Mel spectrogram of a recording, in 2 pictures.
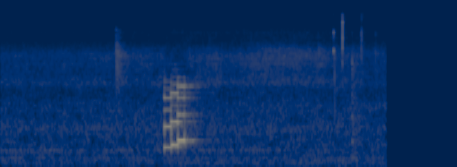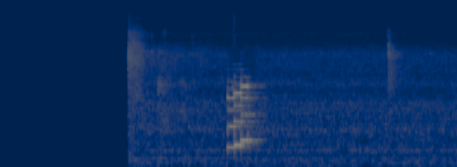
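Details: Sound-effect recording of an infusion pump (IV fluid controller) alert: two short rising electronic chimes a few seconds apart over quiet room hum.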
